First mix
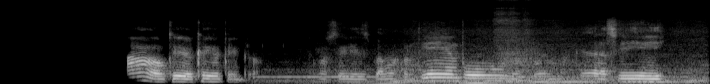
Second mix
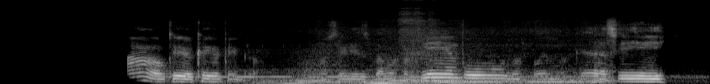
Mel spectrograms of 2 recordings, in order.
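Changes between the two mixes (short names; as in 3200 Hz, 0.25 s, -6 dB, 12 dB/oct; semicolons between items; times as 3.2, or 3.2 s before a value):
background: entry -0.95 s; master: add bell 920 Hz -11.5 dB 1.6 oct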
